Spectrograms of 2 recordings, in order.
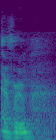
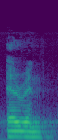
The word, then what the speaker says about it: Evrim: Evrim. Erwin. Evrim. Evrin.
